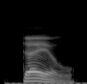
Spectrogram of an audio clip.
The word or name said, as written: dale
